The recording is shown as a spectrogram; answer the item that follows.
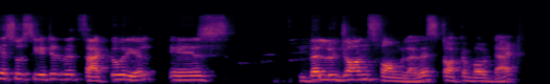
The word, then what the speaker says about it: Legendre: So it is pronounced as Lujon. Okay. Lujon's formula.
